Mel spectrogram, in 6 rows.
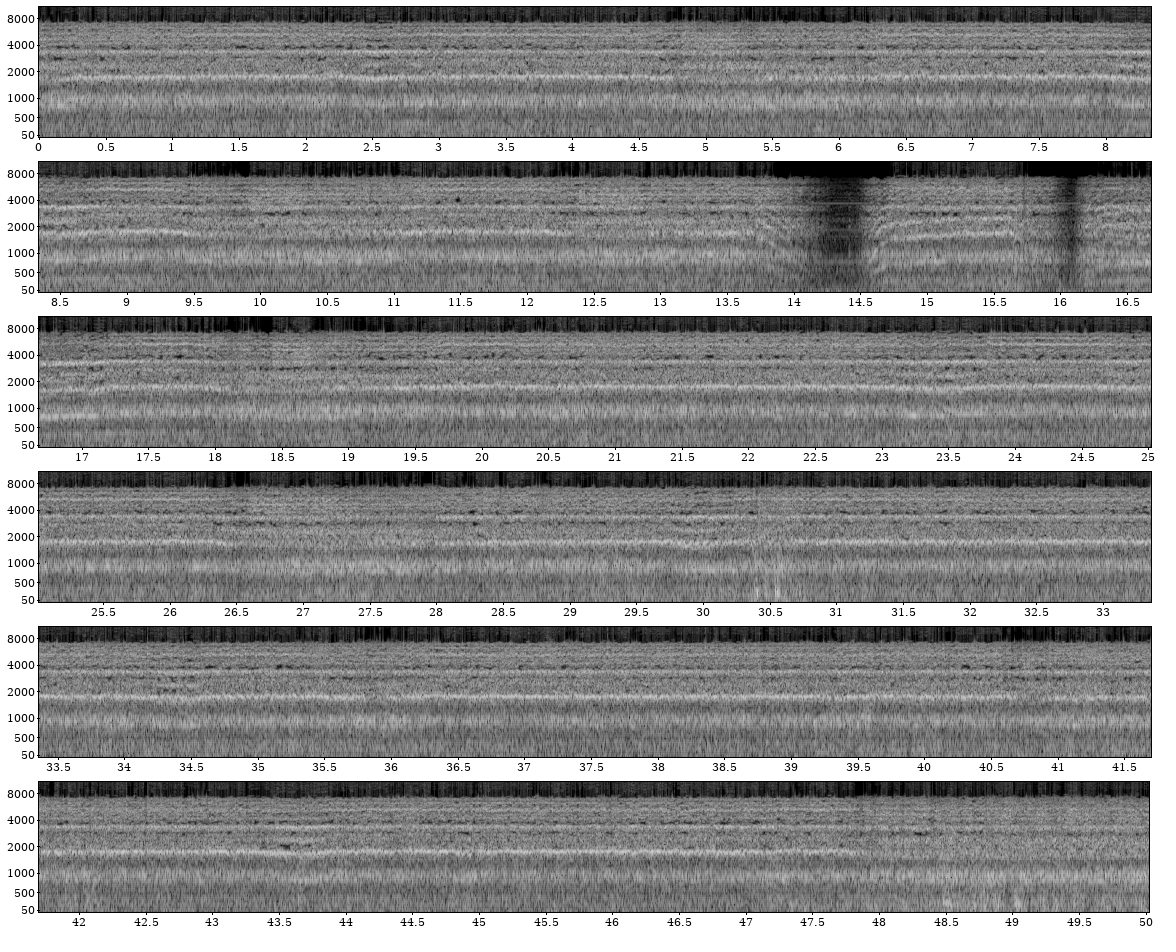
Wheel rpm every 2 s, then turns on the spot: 230, 230, 230, 230, 220, 230, 210, 120, 170, 220, 230, 230, 230, 220, 230, 230, 230, 230, 230, 230, 230, 230, 230, 230, 220.
none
